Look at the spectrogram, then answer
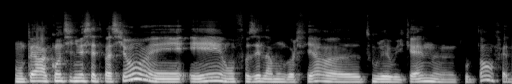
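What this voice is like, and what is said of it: Slight sing-song southern French accent. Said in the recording (French): “un petit accent chantant du sud”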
